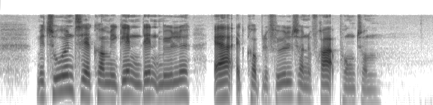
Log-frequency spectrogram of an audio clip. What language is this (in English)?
Danish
